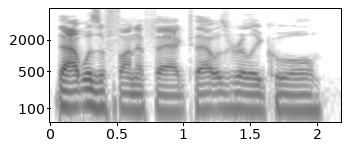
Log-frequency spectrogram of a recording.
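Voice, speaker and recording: Low-voiced man rambling about movies. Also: flat delivery, fairly quick, clean tone, dry recording, studio quality. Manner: rambling, lots of "you know" and restarts. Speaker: podcast co-host. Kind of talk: casual movie chat.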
